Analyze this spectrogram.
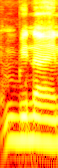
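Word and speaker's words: benign: तो आगे लिखा हु बिनाइन इस हम क्या पढ़ते हैं बिनाइन पढ़ते हैं ठीक है इसको आपको याद रखना है इसे क्या पढ़ते है बिनाइन पढ़ते हैं यहां पर जो जी साइलेंट होता है ठीक है तो बिनाइन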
